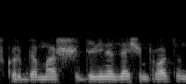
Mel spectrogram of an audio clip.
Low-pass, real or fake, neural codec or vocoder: 3.6 kHz; real; none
